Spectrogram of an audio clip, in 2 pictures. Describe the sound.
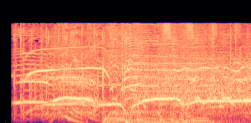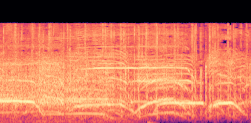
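A crowd cheers and shouts at length, loud, sustained yells and whoops that start abruptly and carry on without a break, the high held cries overlapping in a steady roar.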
